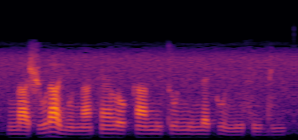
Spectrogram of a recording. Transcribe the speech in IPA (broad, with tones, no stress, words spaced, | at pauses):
na˨ʃu˨˦ɾa˦˨ jũ˨nã˨˦ kɛ̃˦lo˧kã˦ ni˧tu˧ ni˦nɛ˦ku˦˨ ni˧si˧ di˦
